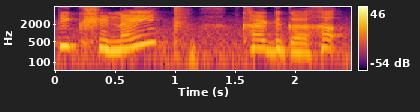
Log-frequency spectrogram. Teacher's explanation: খড্গঃ বিসর্গের পর কিছুই নেই, বিসর্গই শেষ অক্ষর, তাই এখানে পূর্ণ হয়ের মতো উচ্চারণ করছি আমরা বিসর্গকে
